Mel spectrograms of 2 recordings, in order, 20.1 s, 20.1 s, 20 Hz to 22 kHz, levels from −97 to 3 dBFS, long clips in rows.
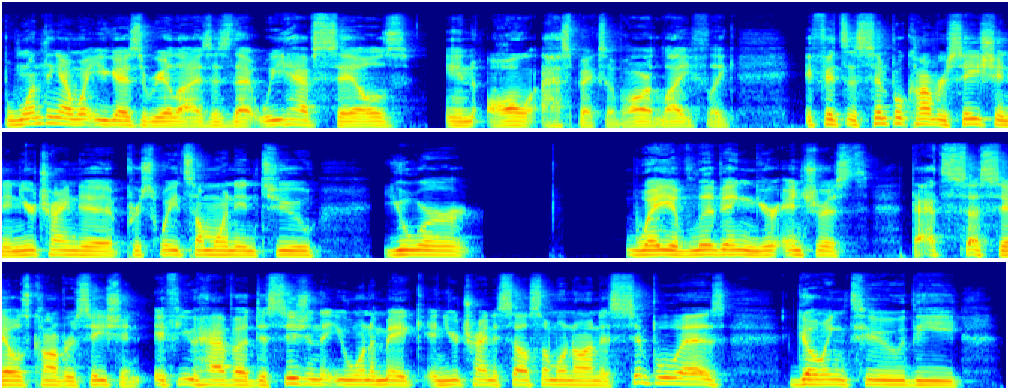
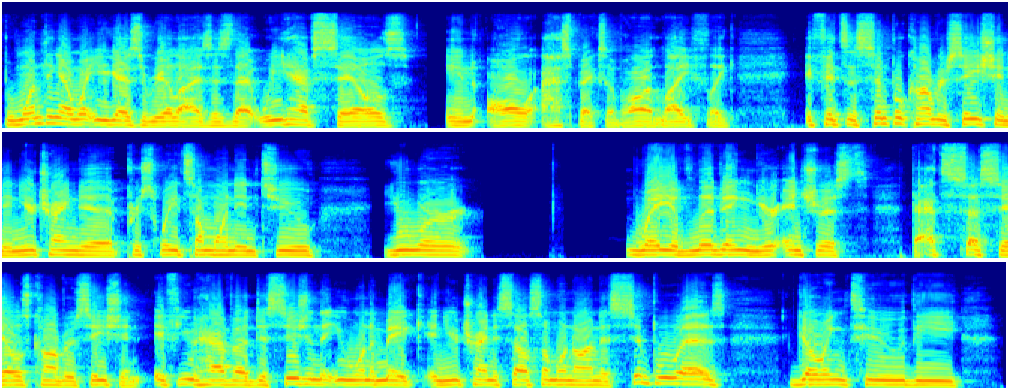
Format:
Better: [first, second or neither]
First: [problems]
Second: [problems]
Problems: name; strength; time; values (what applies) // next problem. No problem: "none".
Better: first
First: none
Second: distortion; slight; 10 dB below the speech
